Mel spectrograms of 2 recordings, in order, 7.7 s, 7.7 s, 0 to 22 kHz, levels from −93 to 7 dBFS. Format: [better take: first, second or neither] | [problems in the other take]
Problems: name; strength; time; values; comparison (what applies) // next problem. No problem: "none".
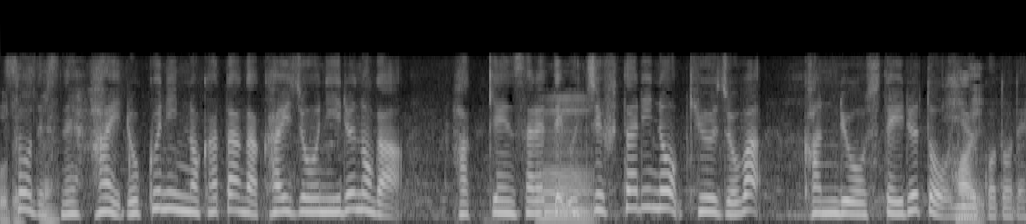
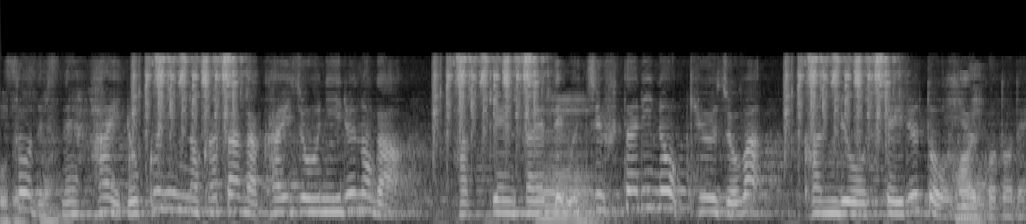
first | background sound (Tambourine); 1 dB below the speech // room echo; dies away in 2.7 s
